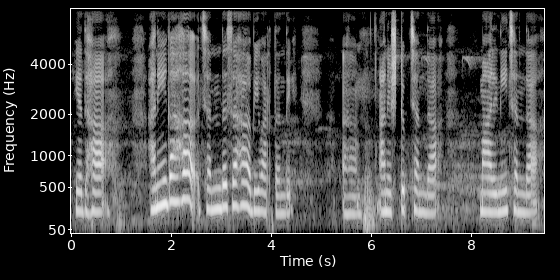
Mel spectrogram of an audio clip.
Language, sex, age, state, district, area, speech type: Sanskrit, female, 18-30, Kerala, Malappuram, urban, spontaneous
